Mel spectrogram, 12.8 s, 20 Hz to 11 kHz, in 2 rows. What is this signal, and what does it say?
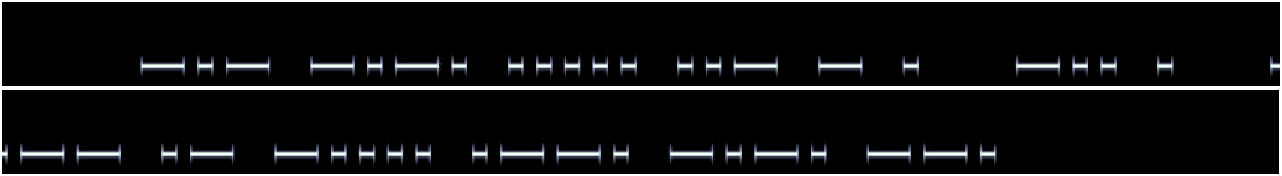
Morse code, heard as a keyed tone, about 17 wpm, 700 Hz. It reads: KC5UTE DE WA6PCG
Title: USA Callsign DE Callsign 17wpm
